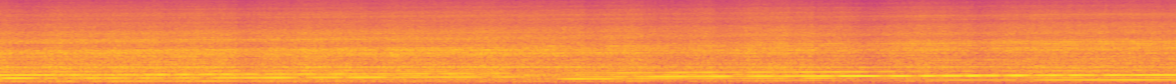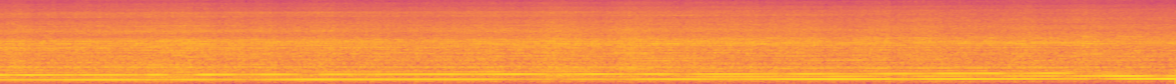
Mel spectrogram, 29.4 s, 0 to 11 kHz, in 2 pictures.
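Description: Ford 2.0 Duratec inline-four petrol engine in a Ford Focus pulling under load on a chassis dyno during a power run, its pitch climbing slowly and steadily as the revs build, with a shift in the engine note about seven seconds in. The dyno rollers and a large cooling fan add a steady rushing noise underneath.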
